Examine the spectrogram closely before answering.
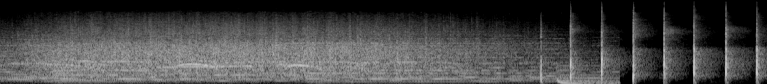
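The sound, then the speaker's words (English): Audience applause welcomes the CEO of Spirit Media on stage at a corporate celebration event, a steady dense clapping that then breaks off into several sharp, booming, decaying hits in a regular rhythm. “Now, put your hands together and let's welcome the CEO of Spirit Media, Kevin White.”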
